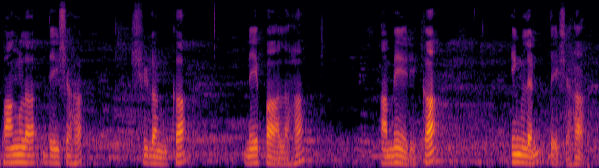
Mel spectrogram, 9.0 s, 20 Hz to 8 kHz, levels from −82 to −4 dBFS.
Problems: continuous background conversations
